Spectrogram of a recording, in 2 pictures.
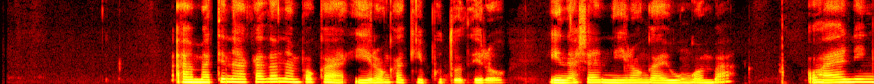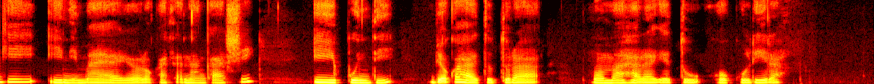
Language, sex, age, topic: Oshiwambo, female, 25-35, finance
